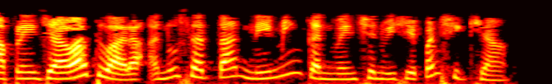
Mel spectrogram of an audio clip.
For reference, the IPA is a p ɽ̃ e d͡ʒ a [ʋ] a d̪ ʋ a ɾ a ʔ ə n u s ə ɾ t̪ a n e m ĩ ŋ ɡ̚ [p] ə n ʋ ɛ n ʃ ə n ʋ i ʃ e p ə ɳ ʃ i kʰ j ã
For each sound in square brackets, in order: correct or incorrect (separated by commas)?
correct, incorrect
